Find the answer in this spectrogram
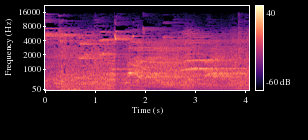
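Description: Table tennis rally: the celluloid ball clicks off rubber paddles and the table a few times, the sharpest hit about a second and a half in, echoing in a large hall.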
